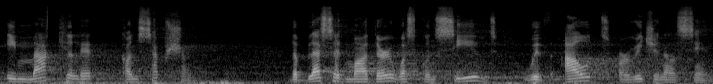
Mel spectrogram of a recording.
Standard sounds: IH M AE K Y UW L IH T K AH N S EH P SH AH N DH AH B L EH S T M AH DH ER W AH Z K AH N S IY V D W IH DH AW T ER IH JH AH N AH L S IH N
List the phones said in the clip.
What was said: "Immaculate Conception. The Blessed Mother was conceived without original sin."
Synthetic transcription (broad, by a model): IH M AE K Y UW L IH T K AH N S EH P SH AH N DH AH B L EH S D M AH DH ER W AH S K AH N S IY V D W IH DH AW T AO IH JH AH N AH L S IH N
